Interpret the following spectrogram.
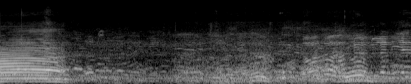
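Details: Cattle at a Qurbani cattle market in 2024: one deep, drawn-out moo with rich harmonics opens the scene, then fades into murmuring voices and market chatter.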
